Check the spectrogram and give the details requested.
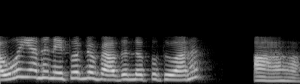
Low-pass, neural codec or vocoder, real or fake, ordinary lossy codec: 3.6 kHz; codec, 16 kHz, 0.2 kbps, FocalCodec; fake; none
